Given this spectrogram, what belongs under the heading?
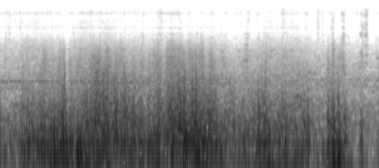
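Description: Strong gusting wind roars across the microphone during an e-bike commute through a canyon, a loud, continuous buffeting rumble that swells and dips without letting up.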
